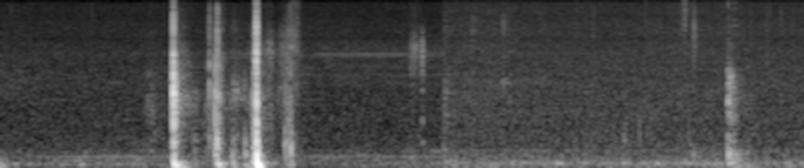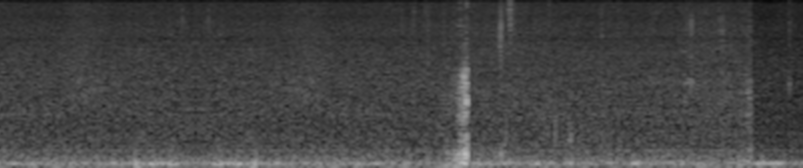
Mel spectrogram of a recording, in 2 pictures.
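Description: Plastic rice paddle chopping and mixing cooked rice in a rice cooker's inner pot: three or four sharp knocks in quick succession about a second in, then faint soft taps and scrapes.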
